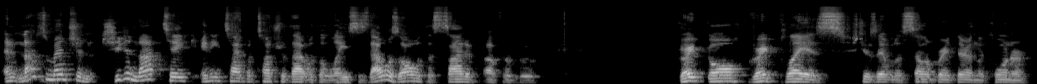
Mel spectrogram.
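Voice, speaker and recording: A man's voice: mid-range voice, animated, normal speed. A young man doing live radio-style soccer play-by-play, with conversational analysis that wanders and corrects itself. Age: young adult.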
